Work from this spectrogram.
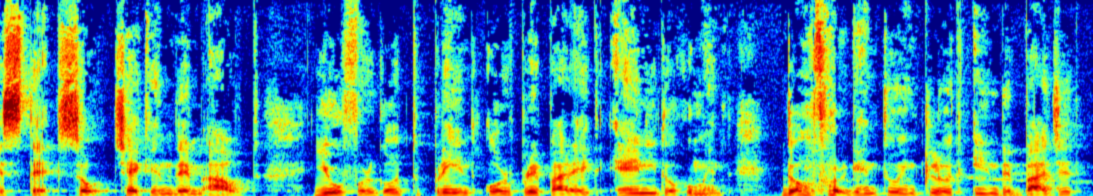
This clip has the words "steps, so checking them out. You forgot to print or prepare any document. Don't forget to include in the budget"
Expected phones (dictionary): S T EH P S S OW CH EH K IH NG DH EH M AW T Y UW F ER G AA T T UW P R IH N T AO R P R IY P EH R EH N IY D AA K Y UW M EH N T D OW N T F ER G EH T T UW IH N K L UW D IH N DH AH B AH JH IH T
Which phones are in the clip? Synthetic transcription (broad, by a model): S T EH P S S OW CH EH K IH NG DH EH M AW T Y UW F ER G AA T T UW P R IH N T AO R P R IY P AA R EH N IY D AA K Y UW M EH N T D OW N T F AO G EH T T UW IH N K L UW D IH N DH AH B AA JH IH T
